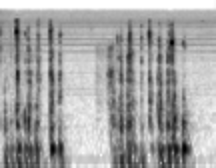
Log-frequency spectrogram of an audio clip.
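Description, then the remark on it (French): Loud, rapid typing on a computer keyboard: two bursts of hard, clattering keystrokes separated by a short pause, with no talking. “Mais qui est en train de taper très fort sur son clavier comme ça ?”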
